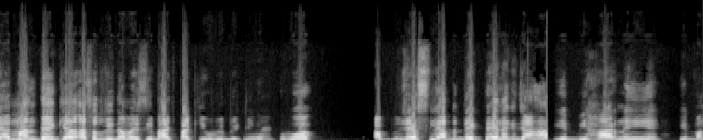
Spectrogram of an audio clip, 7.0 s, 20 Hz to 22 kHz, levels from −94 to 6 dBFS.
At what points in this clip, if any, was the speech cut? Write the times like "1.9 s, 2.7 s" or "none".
5.5 s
